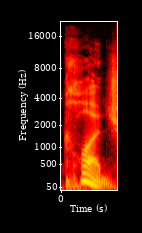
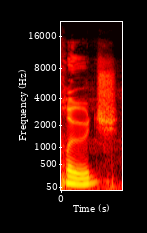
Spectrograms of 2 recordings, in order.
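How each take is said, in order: First: The vowel rhymes with fudge. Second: The vowel rhymes with stooge. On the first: The speaker calls it wrong. "the reader pronounced it kludge, which really annoyed the heck out of me" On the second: The speaker calls it right. "It's pronounced oh. klooge"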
